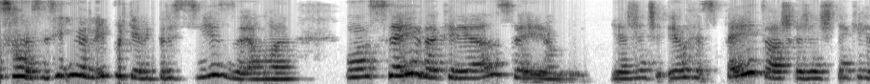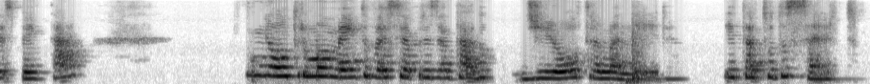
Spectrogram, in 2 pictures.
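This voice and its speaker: Woman teacher, high and gentle, explaining at length on a call. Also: normal speed. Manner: gentle, explanatory, frequent tag questions. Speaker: Waldorf teacher. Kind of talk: online talk answering questions.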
